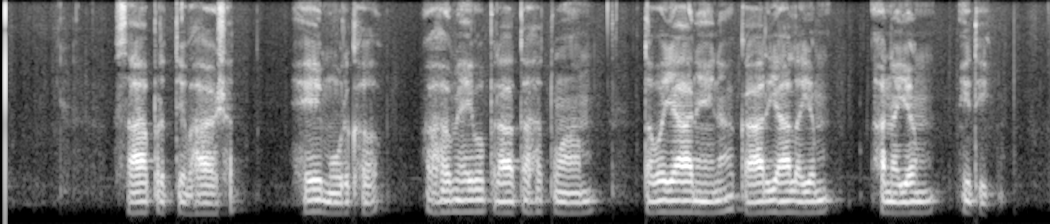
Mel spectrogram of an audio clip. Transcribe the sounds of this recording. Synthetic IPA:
saːpɾɐt̪jɐbʱaːʂɐt̪̚ | heːmuːɾkʰɐ | ɐɦɐmeːʋɐpɾaːt̪ɐɦɐt̪ʋaːm | t̪ɐʋɐjaːneːnɐkaːɾjaːlɐjɐm | ɐnɐjɐm | it̪i

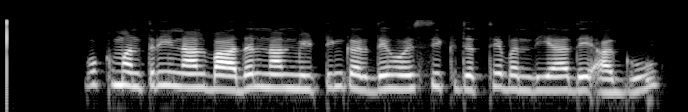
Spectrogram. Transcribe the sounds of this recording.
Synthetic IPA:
mʊkʰmənt̪ɾiːnaːlbaːd̪əlnaːlmiːʈɪŋɡ̚kəɾd̪eːɦoːeːsɪkʰd͡ʒət̪ʰːeːbənd̪ɪjãːd̪eːʔaːɡuː

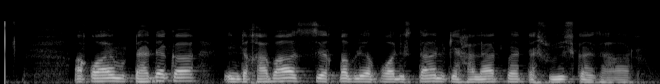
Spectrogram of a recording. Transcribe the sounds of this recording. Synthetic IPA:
ɐqwaːmemʊt̪ːəɦɪd̪aka | ɪ̃nt̪ɪxaːbaːt̪seqɐbliɐfɣaːnɪst̪aːnkeɦaːlaːt̪̚pɐɾt̪ɐʃwiːʃkaɪzɦaːɾ

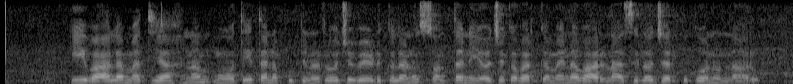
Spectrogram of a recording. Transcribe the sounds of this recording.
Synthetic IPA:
iːʋaːlɐmɐd̪ʱjaːɦɐɳɐmːoːd̪iːt̪ɐnɐpuʈːinɐɾo̞ːd͡ʒuʋe̞ːɽukulɐnusont̪ɐnijoːd͡ʒɐkɐʋɐɾɡɐmɐjnɐʋaːɾɐɳaːsilo̞ːd͡ʒɐɾupukoːnunːaːɾu

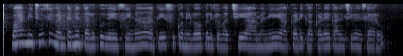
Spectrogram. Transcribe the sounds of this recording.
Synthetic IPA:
ʋaːɾinit͡ʃuːsiʋeɳʈɐne̞ːt̪ɐlupuʋe̞ːsinat̪iːsuko̞nːilɔːpɐlɐkiʋɐt͡ʃːiaːmeniɐkːɐɽikiɐkːɐɽe̞ːkɐlt͡ʃiʋe̞ːsaːɾu

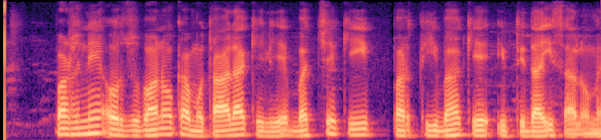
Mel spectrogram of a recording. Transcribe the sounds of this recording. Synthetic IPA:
pɐɽ̤neʔɔːɾzʊbaːnõkamʊt̪aːlakeliḛbɐtːʃekipɐɾt̪iːbakeɪb̚t̪ɪd̪aːḭsa̰ːlʔõ̰mḛ̃

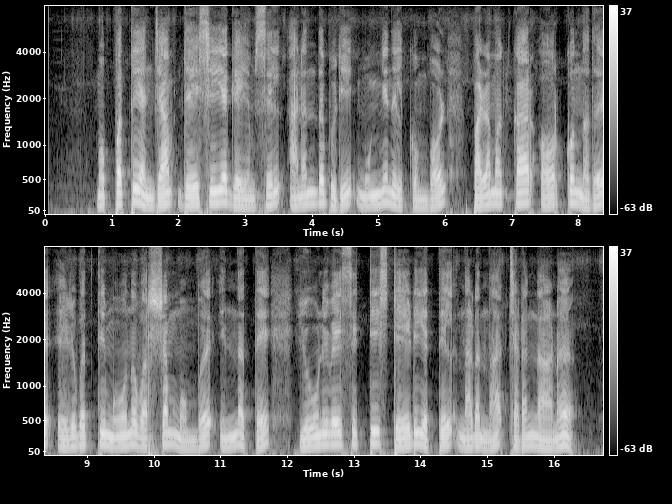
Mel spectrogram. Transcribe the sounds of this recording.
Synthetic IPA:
mupːɐt̪ːiɐɲd͡ʑaːmd̪e̞ːɕiːjɐɡejmsilɐnɐnd̪ɐbuɾimuŋːinilkumbo̞ːɭpɐɻɐmɐkːaːro̞ːrkunːɐðɨe̞ɻubɐt̪ːimuːnːɨʋɐrʂɐmːumbɨinːɐt̪ːe̞juːɳiʋɐrsitːiste̞ːɽijɐt̪ːilnɐɽɐnːɐt͡ɕɐɽɐŋːaːɳɨ

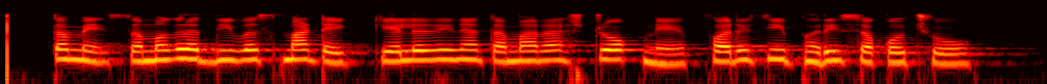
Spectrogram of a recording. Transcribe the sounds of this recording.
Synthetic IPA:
t̪əmesəməɡɾəd̪iʋəsmaʈekɛləɾinat̪əmaɾasʈɔknefəɾit̪ʰibʱəɾiʃəkot͡ʃʰɔ

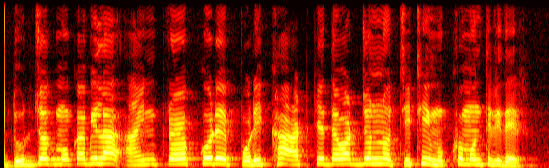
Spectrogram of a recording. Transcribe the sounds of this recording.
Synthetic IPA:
d̪uɾd͡ʑoɡmokabilaʔajnpɾojoɡ̚koɾepoɾikʰːaaʈked̪eoaɾd͡ʑonːot͡ɕiʈʰimukʰːomont̪ɾid̪eɾ

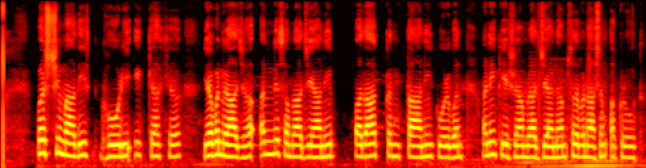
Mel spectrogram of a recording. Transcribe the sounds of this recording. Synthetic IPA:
pɐʃt͡ʃimaːd̪iːt̪ɡʱoːɽiʔɪkjaːkʰjɐ | jɐʋɐnɾaːd͡ʒɐɐnjɐsɐmɾaːd͡ʒjaːniː | pɐd̪aːkɾɐnt̪aːniːkuɾʋɐn | ɐneːkeːʃɾaːmɾaːd͡ʒjaːnaːmsɐɾʋɐnaːʃɐmɐkɾoːt̪

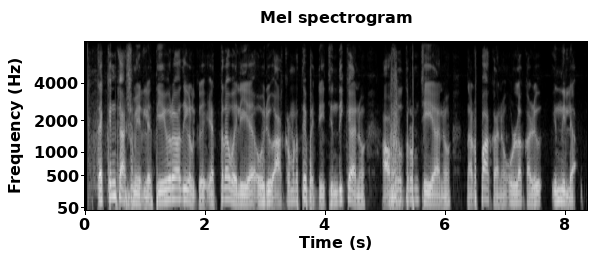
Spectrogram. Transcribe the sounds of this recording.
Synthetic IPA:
t̪e̞kːɐnkaːʂmiːɾilet̪eːʋraːd̪iɣɐɭkɨʔe̞t̪rɐʋɐlijɐʔo̞ɾuaːkrɐmɐɳɐt̪ːe̞pːɐtːit͡ɕind̪ikʲːaːno̞ː | ɐ̰ʋɐsut̪rɐmt͡ɕe̞jːaːno̞ː | nɐɽɐpːaːkːaːno̞ːuɭːɐkɐɻuenːilːɐ̰

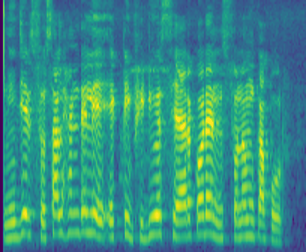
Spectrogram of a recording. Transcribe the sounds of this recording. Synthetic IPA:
nid͡ʑeɾsoʃalɦɛɳɖeleʔek̚ʈibʱiɖioʃeaɾkɔɾenʃonomkapuɾ

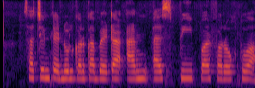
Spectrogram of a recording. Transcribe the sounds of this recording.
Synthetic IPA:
sat͡ɕiɳʈẽɳɖulkəɾkabeʈaʔemespipəɾfəɾokt̪ʰuʋa

